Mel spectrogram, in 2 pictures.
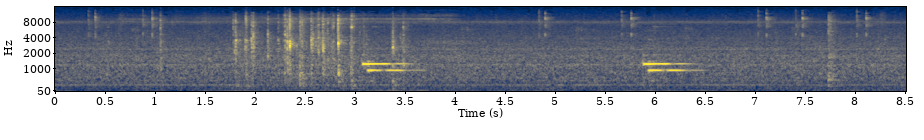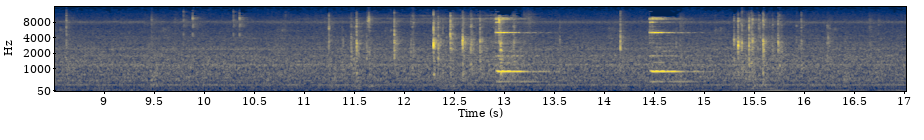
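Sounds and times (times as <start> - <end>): steady low hum: 0.0 - 17.0
keyboard typing clicks: 1.8 - 3.6, 11.2 - 16.4
short beeps: 3.1 - 3.7, 5.9 - 6.6.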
